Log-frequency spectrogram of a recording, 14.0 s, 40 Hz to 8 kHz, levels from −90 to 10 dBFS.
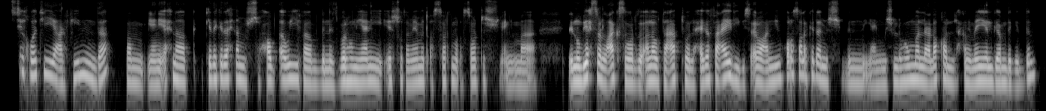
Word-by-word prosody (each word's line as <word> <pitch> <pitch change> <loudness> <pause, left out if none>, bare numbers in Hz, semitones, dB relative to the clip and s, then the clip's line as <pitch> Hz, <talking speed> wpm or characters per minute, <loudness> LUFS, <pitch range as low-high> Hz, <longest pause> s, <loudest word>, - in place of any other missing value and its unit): بُصي، 270 - -9
أخواتي 225 -2 0
عارفين 195 +5 -1
ده، 180 - -1 0.2
هم 155 -3 -2
يعني 145 0 -1
إحنا، 175 -4 +1
ك 160 - -25
كده، 180 0 0
كده، 185 0 +2
إحنا 185 0 -1
مش 165 -3 -5
صحاب 165 +1 0
أوي، 180 +2 +2
فبالنسبة 150 -1 0
لهم 165 0 +2
يعني 160 -2 +1
قشطة، 165 +1 -6
تمام، 155 +2 -1
اتأثَّرت، 165 +1 -7
ما 165 - -2
اتأثَّرتش 160 +1 -8
يعني 140 - -7
ما 135 -1 -3 0.5
إنه 165 +2 +7
بيحصَل 200 +2 +6
العكس 175 +1 +2
برضه، 155 -2 +2
أنا 165 +1 +4
لو 170 - +6
تعبت 170 +2 -1
والّا 150 -2 0
حاجة، 155 +3 +2
فعادي، 185 -1 +3
بيسألوا 150 +2 +1
عنّي 160 +5 +1
وخلاص 220 +5 -2
على 225 - +2
كده 205 -4 0
مش 165 -2 -4
بن 155 0 -5
يعني 140 +1 -6
مش 150 +2 -7
اللي 160 - -1
هُم 170 +2 +2
العلاقة 170 +1 +2
الحميميَّة 155 0 +1
الجامدة 160 -2 +1
جدًا. 145 +10 -5
165 Hz, 210 wpm, -22 LUFS, 155-180 Hz, 0.5 s, إنه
